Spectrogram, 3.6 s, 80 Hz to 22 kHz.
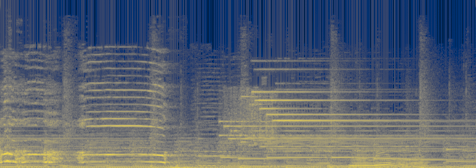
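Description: A rooster crows in a 3D animal video game, a single bright, rising and falling call heard close over a busy musical game soundtrack.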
